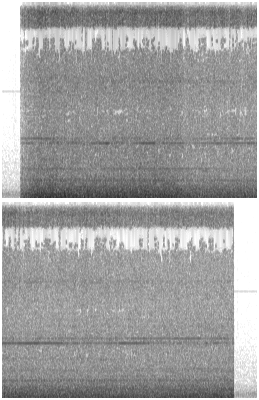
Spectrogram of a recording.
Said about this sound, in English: this uh, allegedly shows one of the last helicopters, though it can't be the last because whoever's videoing it had to leave too. But this is one of the last helicopters, last choppers leaving the embassy.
